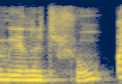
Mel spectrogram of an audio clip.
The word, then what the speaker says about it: Mila DeChant: So I am Mila DeChant.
